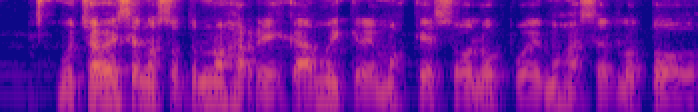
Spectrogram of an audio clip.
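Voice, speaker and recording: This man's pitch rises and falls in an ordinary way. The sound is dry and close, with no echo. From Venezuela. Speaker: civil protection instructor. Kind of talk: workshop lecture. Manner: fast; halting.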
